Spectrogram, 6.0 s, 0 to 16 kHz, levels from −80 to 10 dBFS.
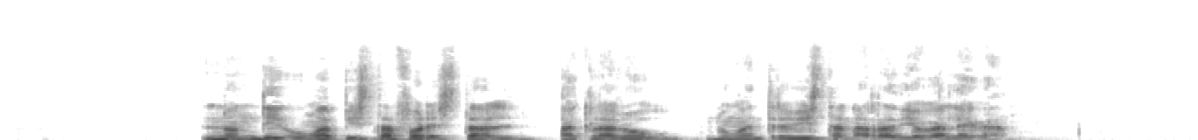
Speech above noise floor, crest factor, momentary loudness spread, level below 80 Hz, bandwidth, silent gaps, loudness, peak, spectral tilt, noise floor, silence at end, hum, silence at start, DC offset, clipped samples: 56 dB; 20 dB; 8 LU; -74 dBFS; 10.5 kHz; none; -26 LUFS; -6 dBFS; -6.5 dB/octave; -82 dBFS; 0.95 s; none; 1 s; under 0.1%; under 0.1%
